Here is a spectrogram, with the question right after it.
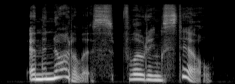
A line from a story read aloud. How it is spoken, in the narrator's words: exclaimed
